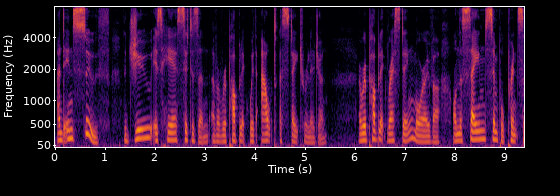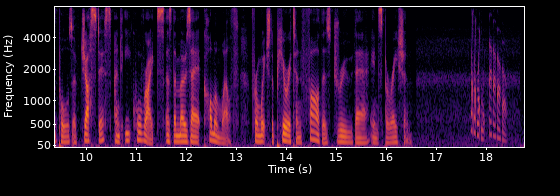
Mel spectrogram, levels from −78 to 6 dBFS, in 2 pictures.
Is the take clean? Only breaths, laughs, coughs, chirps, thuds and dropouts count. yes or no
no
